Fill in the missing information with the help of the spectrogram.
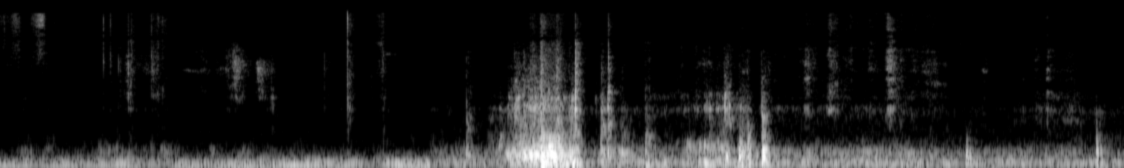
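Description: Quiet room tone with small handling noises: a short rustle about halfway through, the loudest sound, followed by a few light clicks and knocks as objects are handled.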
